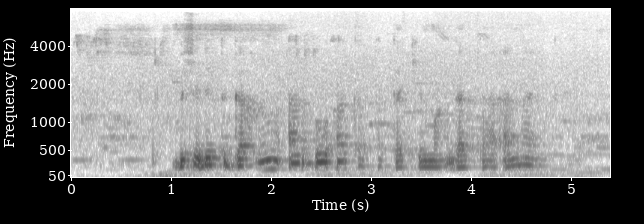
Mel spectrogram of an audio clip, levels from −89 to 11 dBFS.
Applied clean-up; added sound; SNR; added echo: none; Wind; 18 dB; reverberation time 0.6 s.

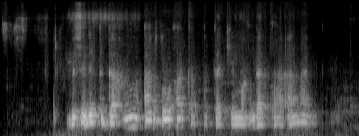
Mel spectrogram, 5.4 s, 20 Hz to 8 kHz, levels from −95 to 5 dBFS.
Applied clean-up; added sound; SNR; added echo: neural separator model SepFormer DNS4.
